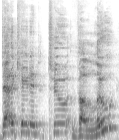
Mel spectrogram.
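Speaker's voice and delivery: upbeat, slow host welcome back; show host intro. Acted. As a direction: warm TV host greeting, drawn out.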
